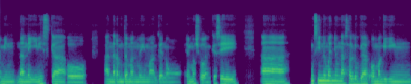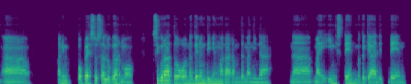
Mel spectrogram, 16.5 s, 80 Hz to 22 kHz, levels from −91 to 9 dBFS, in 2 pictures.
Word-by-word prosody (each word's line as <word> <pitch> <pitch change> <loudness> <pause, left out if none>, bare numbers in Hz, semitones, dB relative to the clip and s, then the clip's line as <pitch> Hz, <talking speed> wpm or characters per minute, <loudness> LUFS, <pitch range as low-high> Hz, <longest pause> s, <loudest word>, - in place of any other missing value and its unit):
mean 110 -1 -3
na 110 -1 +1
naiinis 110 +3 -2
ka 110 -2 +1
o, 95 0 +1 0.4
ah, 110 - 0
naramdaman 110 0 0
mo 105 - -3
yung 105 0 -3
mga 100 0 -3
ganong 100 -1 -9
emosyon 110 -3 -3
kasi, 115 -1 +1 0.4
ah, 110 -1 +3 0.4
kung 130 - 0
sino 130 -1 +5
man 130 0 +4
yung 130 -1 +1
nasa 120 0 0
lugar 120 -1 +1
o 115 - -2
magiging, 110 -1 -2
ah 105 -2 -1 0.6
anong 120 0 -2
pupuwesto 120 +2 +4
sa 120 - +1
lugar 110 +1 +3
mo, 95 -1 -3 0.3
sigurado 130 -2 +5
ako 115 0 +3
na 120 - -1
ganon 120 -1 +4
din 115 0 +1
yung 115 - 0
mararamdaman 105 -2 -2
nila 95 0 -4 0.4
na 100 -2 -1
maiinis 115 +3 -4
din, 115 -1 +2
magagalit 105 0 -1
din. 100 -1 -1
110 Hz, 150 wpm, -23 LUFS, 105-115 Hz, 0.6 s, sino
